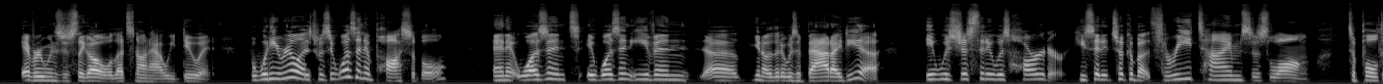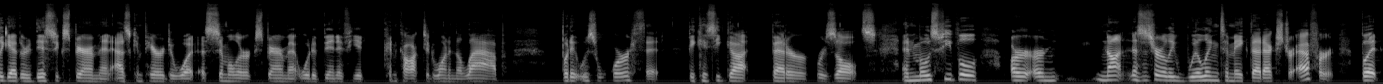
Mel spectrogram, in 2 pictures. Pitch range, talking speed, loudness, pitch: 155-220 Hz, 210 wpm, -24 LUFS, 180 Hz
